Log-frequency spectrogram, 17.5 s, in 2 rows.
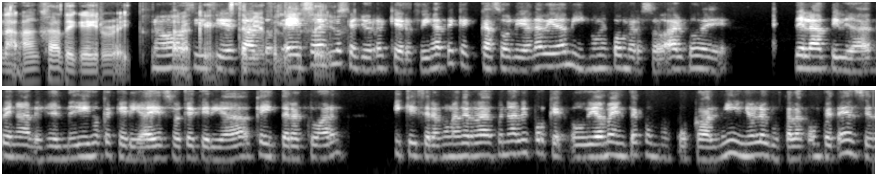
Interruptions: present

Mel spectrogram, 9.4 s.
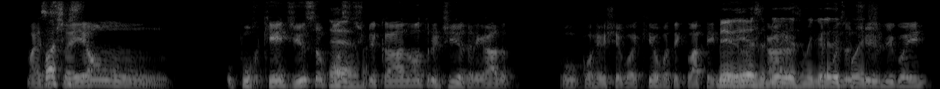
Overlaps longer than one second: present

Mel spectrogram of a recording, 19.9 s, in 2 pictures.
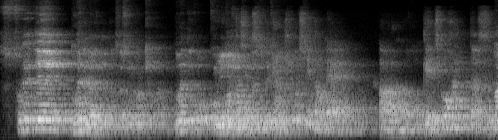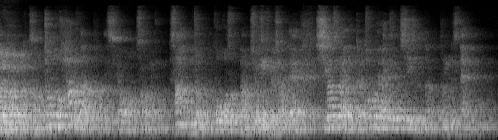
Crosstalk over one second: present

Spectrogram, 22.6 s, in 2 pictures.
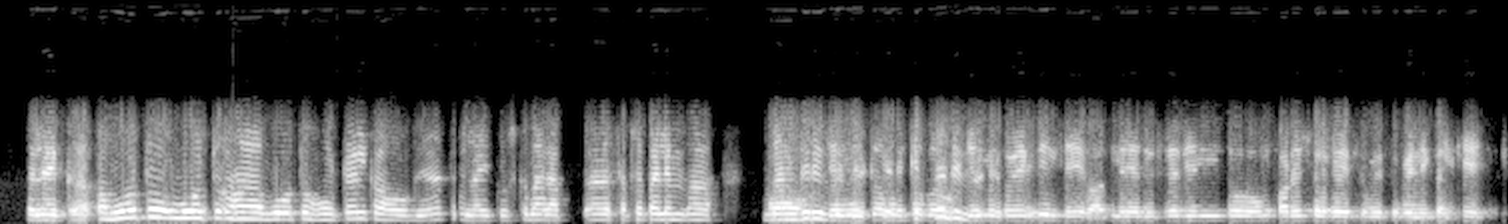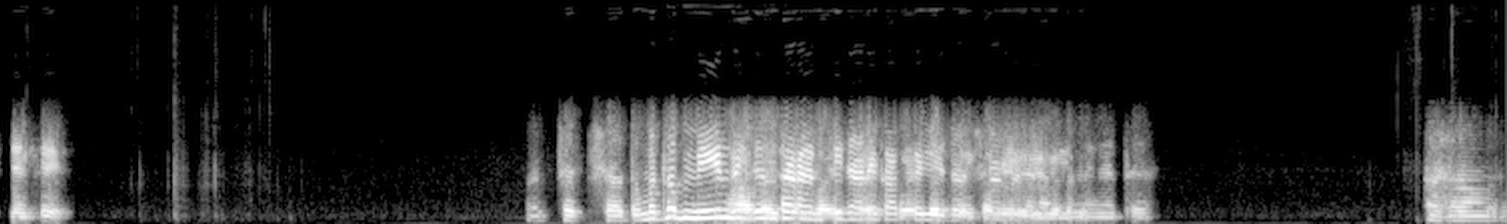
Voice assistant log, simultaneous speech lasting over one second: present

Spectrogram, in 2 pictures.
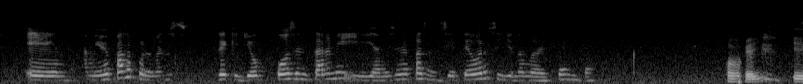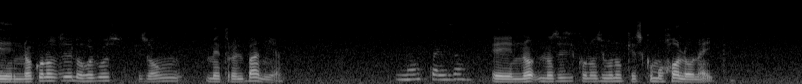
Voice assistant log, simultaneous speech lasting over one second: none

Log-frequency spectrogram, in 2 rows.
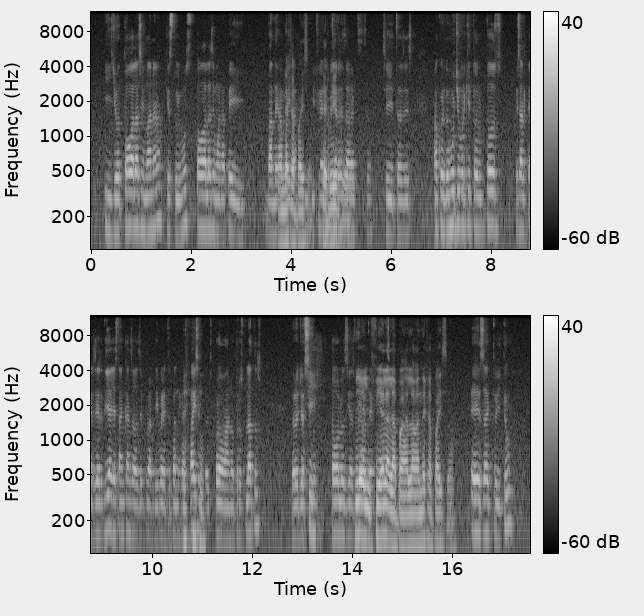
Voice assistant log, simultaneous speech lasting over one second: present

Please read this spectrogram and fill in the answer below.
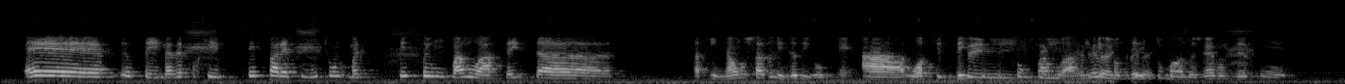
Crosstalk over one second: present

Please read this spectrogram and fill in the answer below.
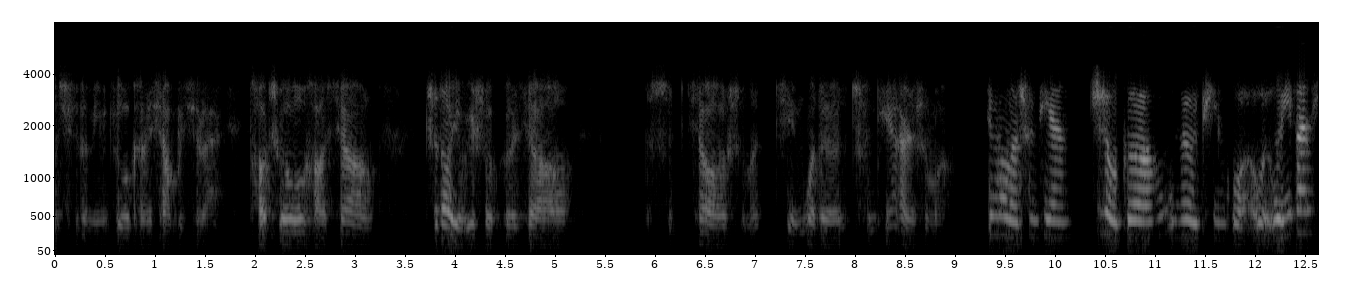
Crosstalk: none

